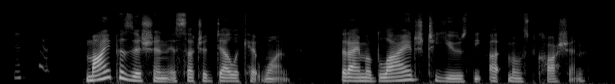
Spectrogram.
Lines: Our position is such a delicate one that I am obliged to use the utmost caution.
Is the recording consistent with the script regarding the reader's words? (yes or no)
no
